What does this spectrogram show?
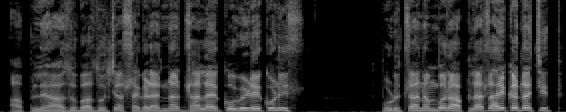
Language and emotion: Marathi, fearful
